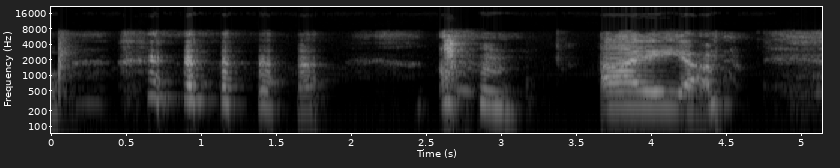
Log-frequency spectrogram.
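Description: A loud run of short coughs and throat clearing from someone with a cold, a rapid cluster of hacking bursts followed by a couple of longer, rougher clears, with brief pauses between.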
